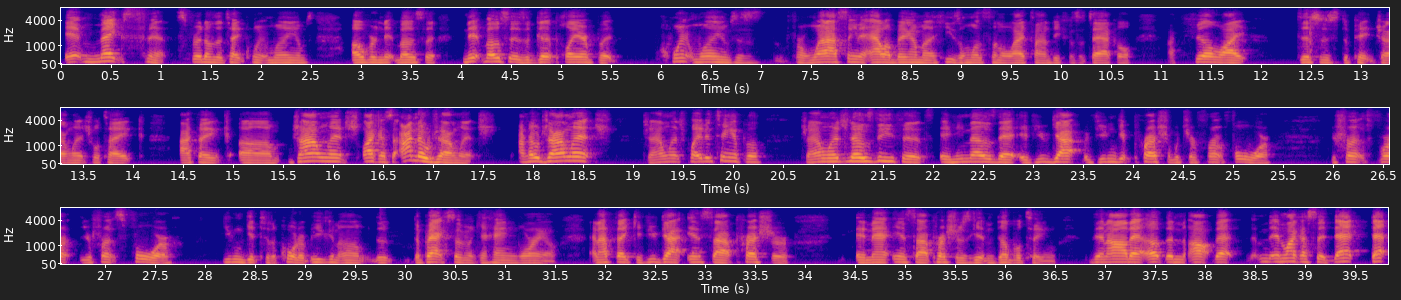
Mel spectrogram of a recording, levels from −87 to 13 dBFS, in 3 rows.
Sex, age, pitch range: male, 30-49, 125-155 Hz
